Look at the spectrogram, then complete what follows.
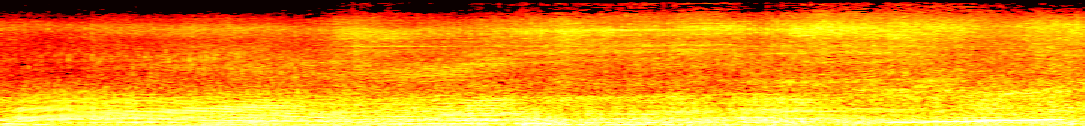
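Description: Vintage motorcycle engines running as the bikes ride slowly past. One engine revs up with a rising pitch near the end as it pulls away.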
